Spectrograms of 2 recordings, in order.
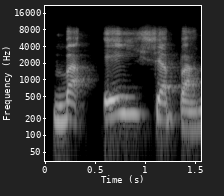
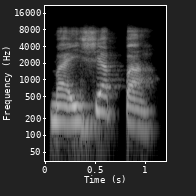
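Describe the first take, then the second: First: "Baishapa" drawn out slowly, weight on the E sound; slow "Baishapa" with the E held; stressed syllable. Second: Said in the usual way. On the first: Shown as a demonstration. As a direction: stretch "Baishapa" syllable by syllable, leaning on its middle E. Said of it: "E cargamos más la voz". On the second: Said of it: "en qué sílaba se carga la voz".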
